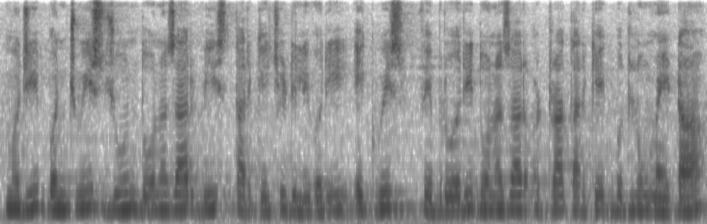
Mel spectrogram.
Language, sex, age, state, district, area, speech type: Goan Konkani, female, 18-30, Goa, Bardez, urban, read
